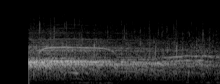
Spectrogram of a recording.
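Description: Audience applauding and cheering, with a long high-pitched whoop held over the clapping. It starts suddenly a quarter second in and fades off.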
